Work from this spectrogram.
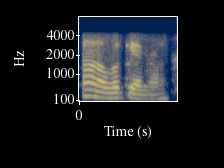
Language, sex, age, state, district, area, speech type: Tamil, female, 60+, Tamil Nadu, Tenkasi, urban, conversation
